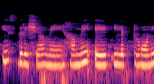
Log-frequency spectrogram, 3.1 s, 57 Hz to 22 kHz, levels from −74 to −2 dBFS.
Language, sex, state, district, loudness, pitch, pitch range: Hindi, female, Punjab, Fazilka, -14 LUFS, 230 Hz, 225-250 Hz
